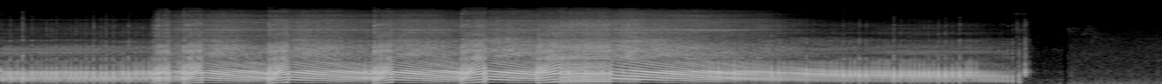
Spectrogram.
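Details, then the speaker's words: Homelite Super XL chainsaw, bought at auction: screams at high revs, then pitch sags in repeated dips under load while cutting; slow cutting, chain probably needs sharpening. "probably needs sharpened"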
